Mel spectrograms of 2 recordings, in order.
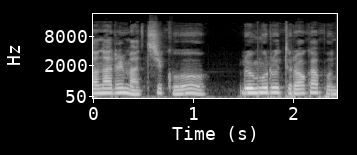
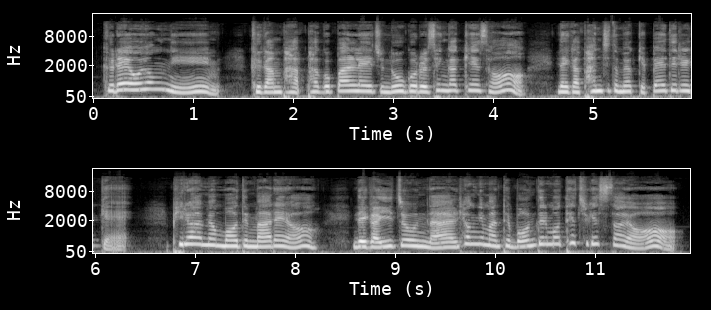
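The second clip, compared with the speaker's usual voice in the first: gloating mock sweetness; 5 semitones higher, 3 dB louder than usual. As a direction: rub it in with false kindness. Second mother gloats sweetly. (높고 느리게 빈정대는 둘째 어머니)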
